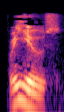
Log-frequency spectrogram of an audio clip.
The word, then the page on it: reuse: english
